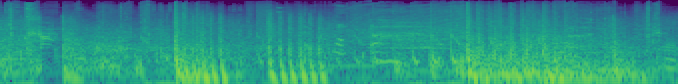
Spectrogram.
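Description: Rapid bursts of automatic gunfire from a VALORANT match in the courtyard, dense overlapping shots firing in quick volleys through most of the stretch, loud and close, with brief gaps between bursts.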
